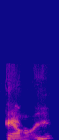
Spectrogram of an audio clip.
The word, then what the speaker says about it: Amery: I'm coming from so my name is Amry it rhymes with cry like the car if that helps last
